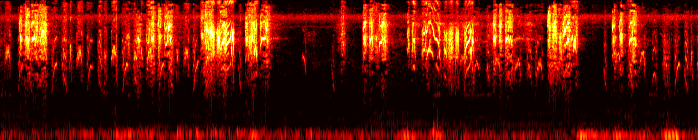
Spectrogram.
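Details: ['Ruby-cheeked sunbird (sogon) sound meant to coax other sogon into singing: clustered bursts of thin, very high, rapid chirps and twitters separated by short pauses.']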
